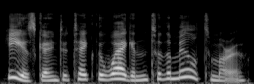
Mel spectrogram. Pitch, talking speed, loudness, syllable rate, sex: 225 Hz, 260 wpm, -19 LUFS, 5.8 syllables/s, female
